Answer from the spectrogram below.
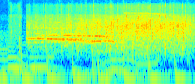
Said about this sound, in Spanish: Todos los presentes, incluidos mi mamá y mi papá, se pusieron de pie y aplaudieron orgullosos al grito de ¡Bravo, Guppy! ¡Bravo!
